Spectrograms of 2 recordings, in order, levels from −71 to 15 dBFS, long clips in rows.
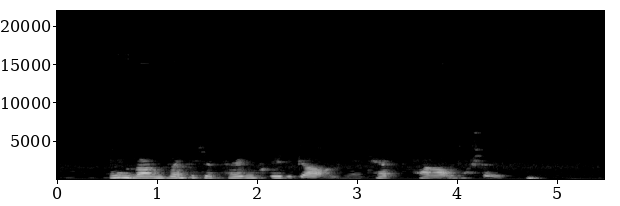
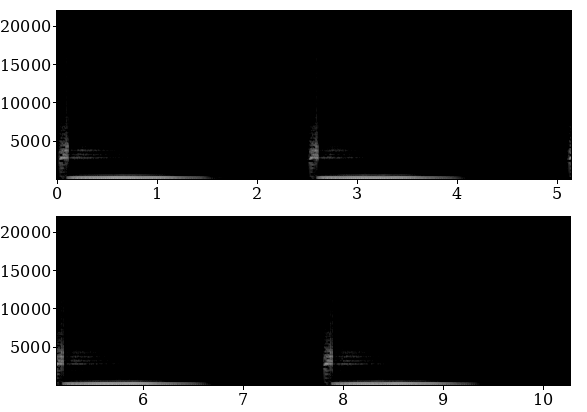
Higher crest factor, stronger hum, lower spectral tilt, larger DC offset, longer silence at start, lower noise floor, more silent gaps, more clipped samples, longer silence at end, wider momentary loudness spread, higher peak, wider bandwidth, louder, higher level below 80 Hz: about the same, 18 dB vs 16 dB; neither; first, -10 dB/octave vs -8.5 dB/octave; neither; first, 0.55 s vs 0 s; second, -64 dBFS vs under -90 dBFS; second, none vs 2.34-2.49 s, 4.90-5.08 s, 7.48-7.78 s; neither; second, 0.65 s vs 1.1 s; about the same, 17 LU vs 16 LU; first, -2 dBFS vs -12 dBFS; about the same, 5.8 kHz vs 6.2 kHz; first, -19 LUFS vs -26 LUFS; first, -52 dBFS vs -70 dBFS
